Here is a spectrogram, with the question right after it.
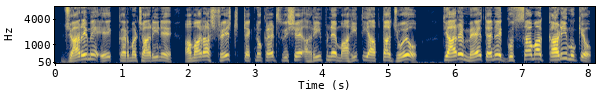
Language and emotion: Gujarati, angry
